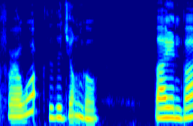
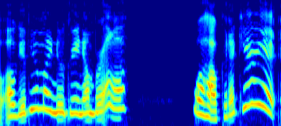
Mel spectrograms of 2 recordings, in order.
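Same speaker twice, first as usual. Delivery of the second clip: story voices; 9 semitones higher, 3 dB louder than usual. A narrator's reading. Sambo then tiger.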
